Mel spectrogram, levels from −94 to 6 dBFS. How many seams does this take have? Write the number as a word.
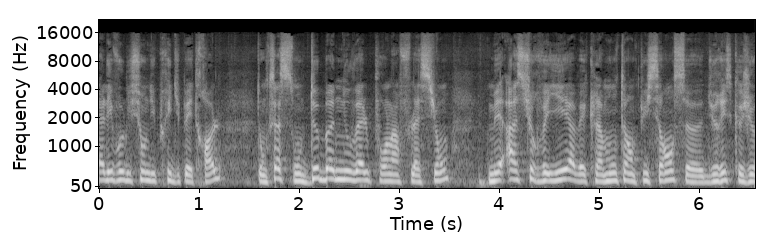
one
